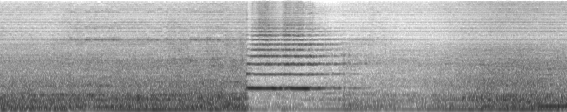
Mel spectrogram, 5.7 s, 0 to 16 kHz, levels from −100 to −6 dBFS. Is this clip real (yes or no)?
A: no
